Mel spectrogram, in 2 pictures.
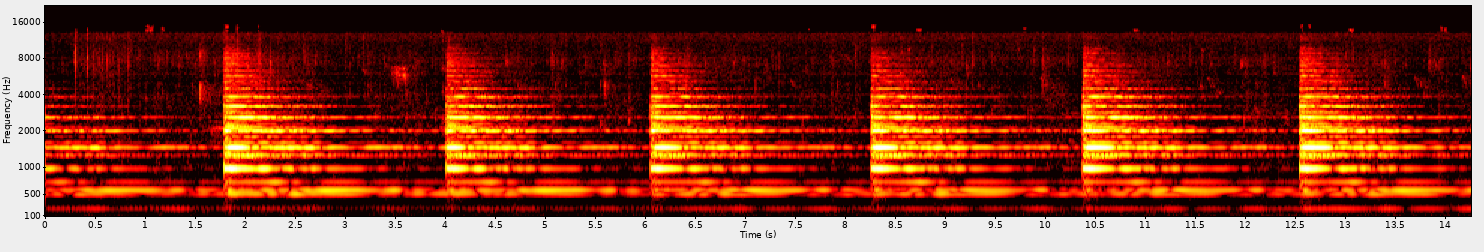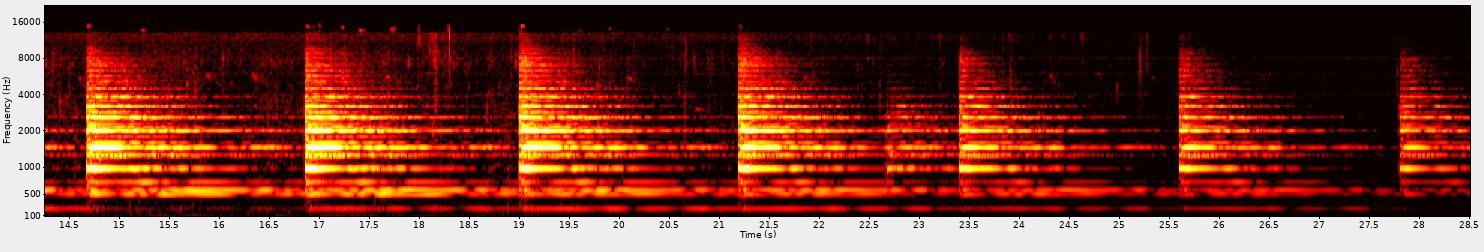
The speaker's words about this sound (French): Et ensuite, et celle-là je l'attends avec... délice, c'est les cloches à la volée. C'est vraiment quelque chose qui me fait du bien pour me lever, voilà, qui me donne du plaisir à entendre.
